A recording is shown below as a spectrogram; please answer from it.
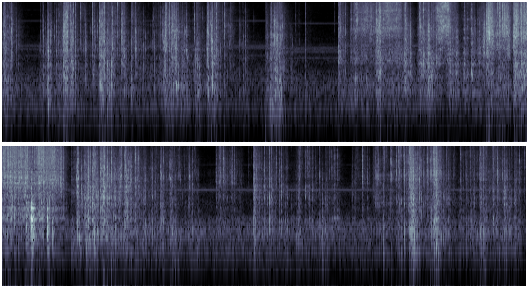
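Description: Plastic bags of frozen chicken fries and curly fries crinkling as they are handled, with parchment paper rustling as it lines an air fryer basket. The crinkling comes in short irregular bursts, with a longer continuous stretch in the middle.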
